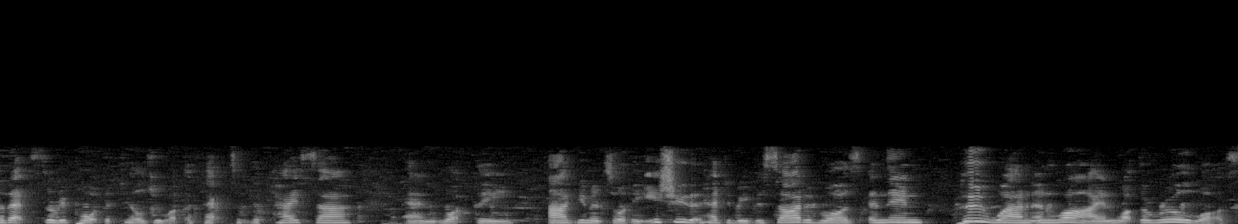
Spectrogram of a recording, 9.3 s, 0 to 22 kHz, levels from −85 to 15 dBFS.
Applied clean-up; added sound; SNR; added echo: classical method log-MMSE.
